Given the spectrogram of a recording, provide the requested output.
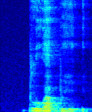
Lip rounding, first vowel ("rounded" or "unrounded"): rounded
